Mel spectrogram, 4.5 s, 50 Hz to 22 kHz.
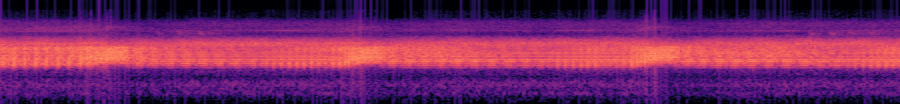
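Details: Tacua speciosa cicada calling, Peninsular Malaysia, 11 May 2014: a sustained shrill buzz that swells into a louder, brighter surge roughly every one and a half seconds, three surges heard.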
